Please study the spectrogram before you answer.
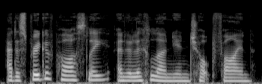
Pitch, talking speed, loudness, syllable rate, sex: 185 Hz, 250 wpm, -19 LUFS, 6.2 syllables/s, female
